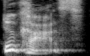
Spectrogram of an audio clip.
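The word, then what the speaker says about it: Dukas: the French composer Paul Ducost. Um, it is correct to pronounce the S, by the way, I checked.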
